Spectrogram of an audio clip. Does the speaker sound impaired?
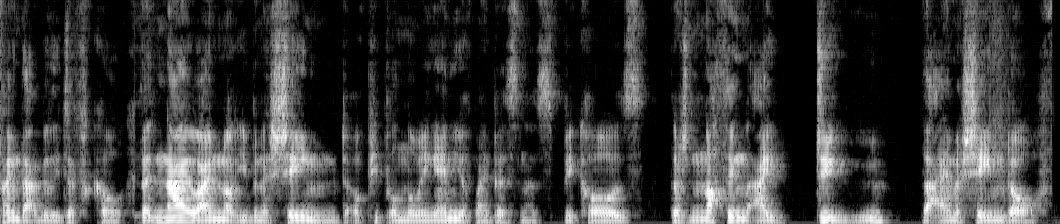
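No.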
